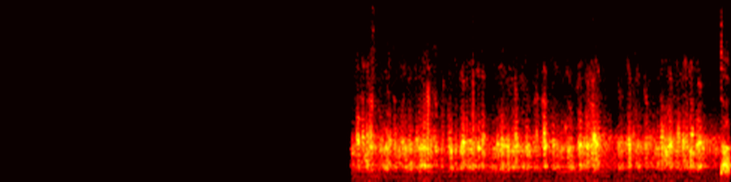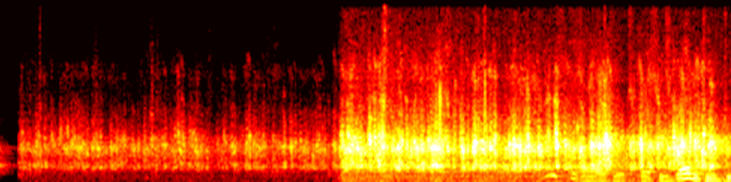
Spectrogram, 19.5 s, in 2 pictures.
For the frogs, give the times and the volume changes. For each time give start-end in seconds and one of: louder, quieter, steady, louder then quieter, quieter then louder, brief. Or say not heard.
4.7-19.4 louder.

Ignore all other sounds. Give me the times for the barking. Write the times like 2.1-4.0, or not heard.
not heard.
